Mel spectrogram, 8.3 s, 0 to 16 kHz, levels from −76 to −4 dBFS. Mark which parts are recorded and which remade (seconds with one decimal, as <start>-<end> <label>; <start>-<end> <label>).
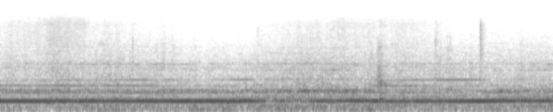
0.0-0.5 recorded; 0.5-1.2 remade; 1.2-3.3 recorded; 3.3-6.1 remade; 6.1-8.3 recorded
